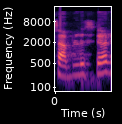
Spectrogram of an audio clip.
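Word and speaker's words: Sublist3r: It is pronounced as Sublister even though it is written as Sublist 3R.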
